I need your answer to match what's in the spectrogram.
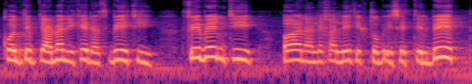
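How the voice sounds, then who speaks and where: A woman's voice: a little high, quick pace, lightly acted. A woman voicing an enraged middle-aged father who rages at his wife, with an Egyptian Arabic accent. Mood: raging. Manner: raging, shouting.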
